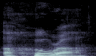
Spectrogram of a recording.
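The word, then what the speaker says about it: Uhura: this package up and ready to go uh ahura that's how you pronounce it um but yeah I am a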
